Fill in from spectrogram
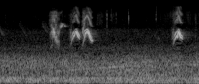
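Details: Sparrows coming to be fed at a Tenmangu shrine on 8 October 2021: a few short, bright chirps, two close together and one a second later, over a low steady background hum.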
